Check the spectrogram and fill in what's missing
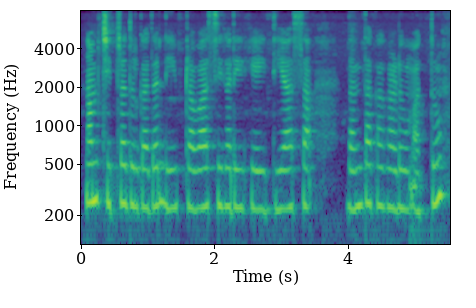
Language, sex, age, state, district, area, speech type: Kannada, female, 18-30, Karnataka, Chitradurga, rural, spontaneous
